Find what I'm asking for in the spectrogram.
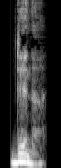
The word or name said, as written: dinner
